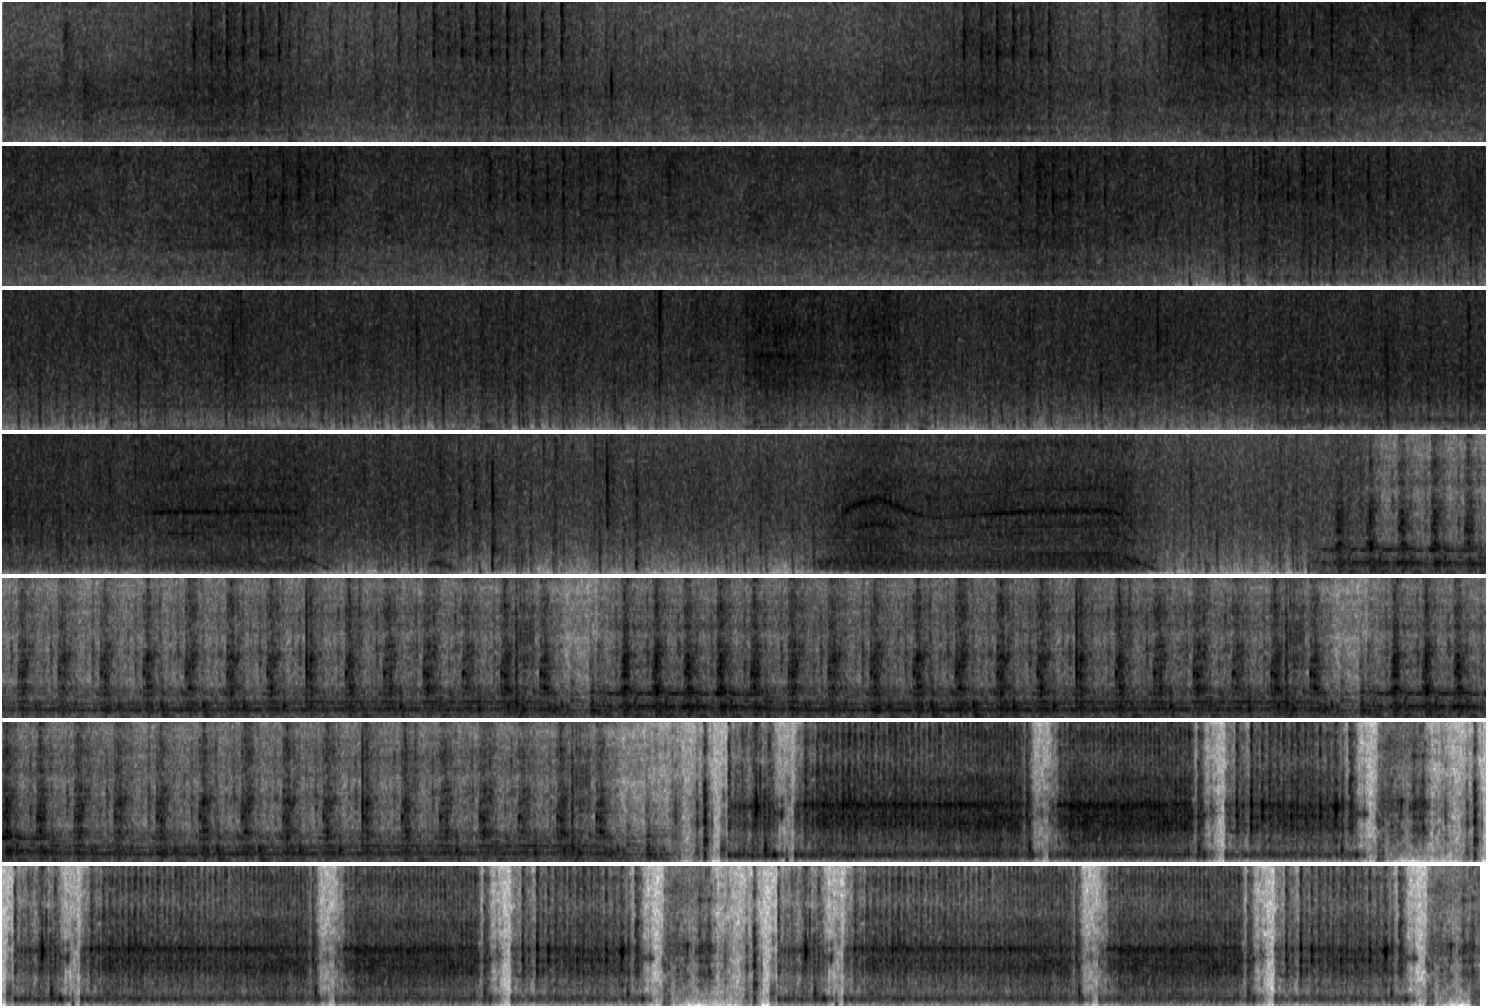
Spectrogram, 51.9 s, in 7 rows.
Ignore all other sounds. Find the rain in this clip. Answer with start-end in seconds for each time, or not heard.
0.0-29.1.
